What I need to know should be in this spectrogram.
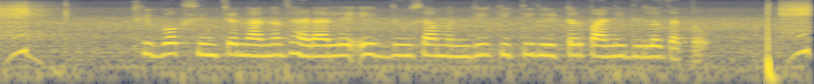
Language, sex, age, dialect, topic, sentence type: Marathi, female, 25-30, Varhadi, agriculture, question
